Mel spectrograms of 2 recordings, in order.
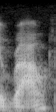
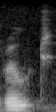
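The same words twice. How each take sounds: First: It is said the American way. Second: It is said the English way.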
